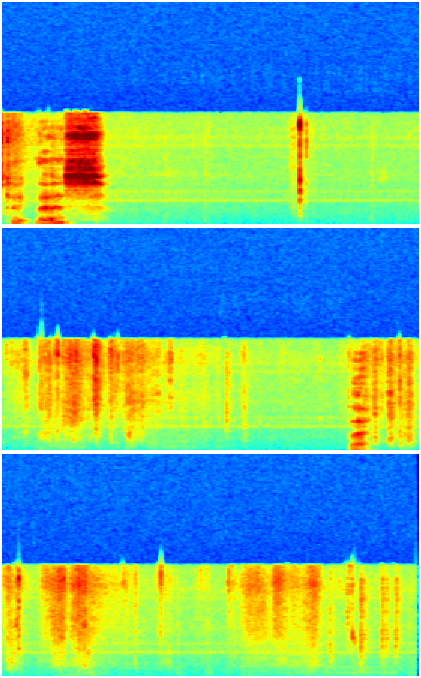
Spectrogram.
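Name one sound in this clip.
Card stock rustles and slides as hands handle it.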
